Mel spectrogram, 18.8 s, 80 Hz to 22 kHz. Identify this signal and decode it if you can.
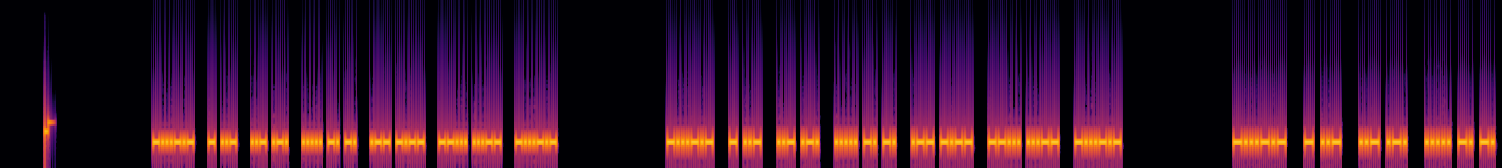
Morse code, heard as a keyed tone, about 40 wpm, 700 Hz. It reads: <BK> TU UR 5NN WY 73 <BK> <BK> TU UR 5NN WY 73 <BK> <BK> TU UR 5NN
